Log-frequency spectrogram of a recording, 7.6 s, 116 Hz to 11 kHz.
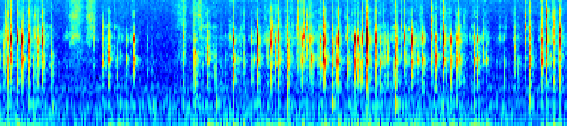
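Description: Fingertips of both hands type steadily on an SK61 compact 60% plastic mechanical keyboard with white and grey keycaps. The result is a dense run of short, bright clacks that die away almost at once. A brief lull comes around the two-second mark, and a faint low hum sits underneath throughout.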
